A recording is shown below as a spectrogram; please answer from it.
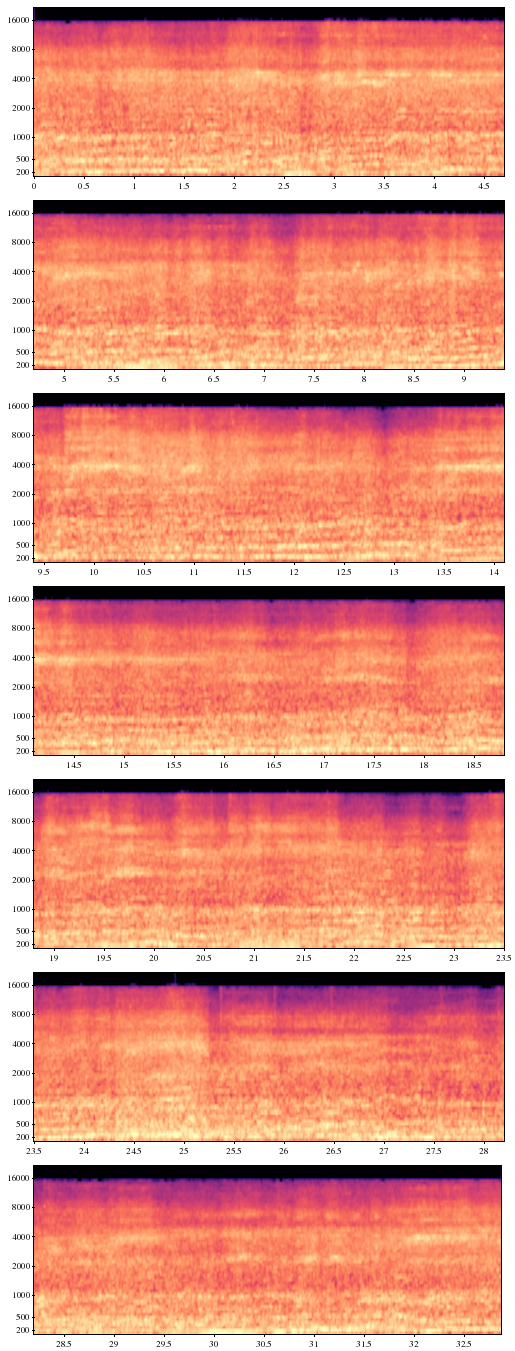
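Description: Several large-scale RC off-road cars with small two-stroke petrol engines racing together, their engines revving up and down continuously with many overlapping, shifting pitches.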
